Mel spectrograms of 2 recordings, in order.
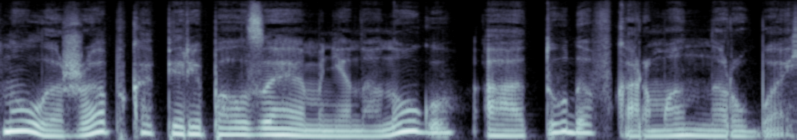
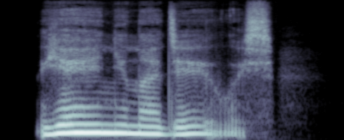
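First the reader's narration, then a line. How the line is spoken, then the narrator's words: Sad. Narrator (Russian): ответила грустно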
